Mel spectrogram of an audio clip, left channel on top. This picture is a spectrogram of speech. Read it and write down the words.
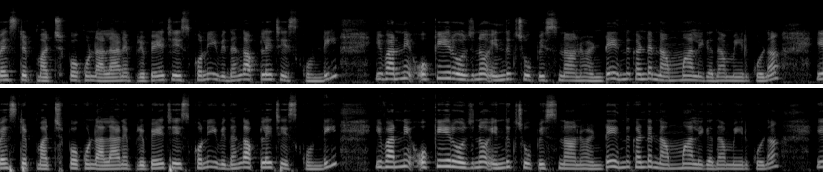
బై స్టెప్ మర్చిపోకుండా అలానే ప్రిపేర్ చేసుకొని ఈ విధంగా అప్లై చేసుకోండి. ఇవన్నీ ఒకే రోజున ఎందుకు చూపిస్తున్నాను అంటే, ఎందుకంటే నమ్మాలి కదా మీరు కూడా.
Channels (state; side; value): normal; both; correlation 0.46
